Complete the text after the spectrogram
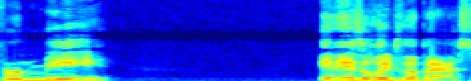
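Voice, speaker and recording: A man's raised, projected voice at a moderate pace, with ordinary pitch variation. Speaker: gaming podcast co-host. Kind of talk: casual chat.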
